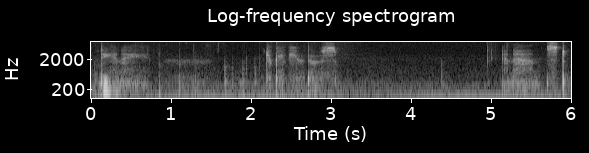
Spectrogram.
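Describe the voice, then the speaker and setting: Over poor-quality audio, a woman whispers breathily as a cool, clinical alien scientist from the ocean in an ASMR sci-fi roleplay. Her phrasing stays formal and measured, and the mood is soothing yet clinical.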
